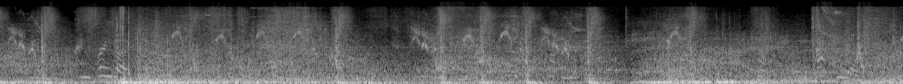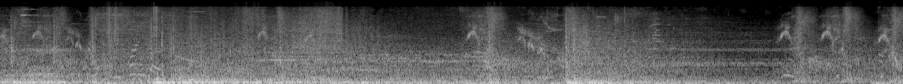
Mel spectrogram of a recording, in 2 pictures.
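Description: Repeated Confringo blasting-spell explosions in the Hogwarts Legacy video game, a string of booming bursts and crashes one after another over several seconds, loud and close, mixed with game sound.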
